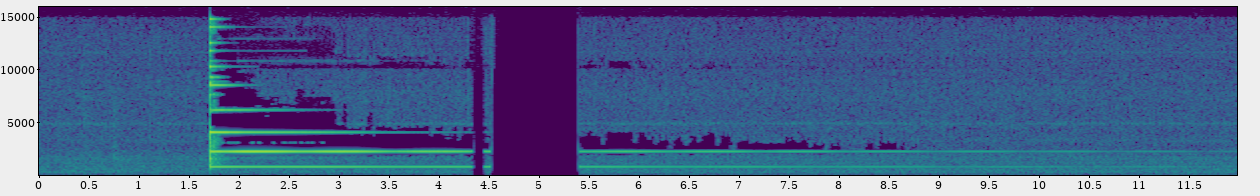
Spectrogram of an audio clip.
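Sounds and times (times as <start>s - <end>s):
meditation bell ringing: 1.7s - 4.5s, 5.4s - 11.9s.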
